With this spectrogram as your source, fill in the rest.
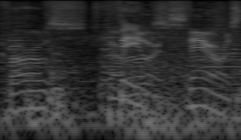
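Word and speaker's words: Farore's: You know, a lot of Zeldas are really doing it, but the hitbox on Pharaoh's Wind, or however you pronounce it, Pharaoh's, thank you, is just so thick, so huge, much like Snake and his butt cheeks.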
